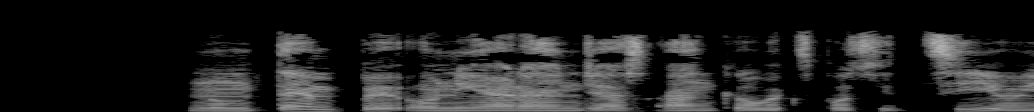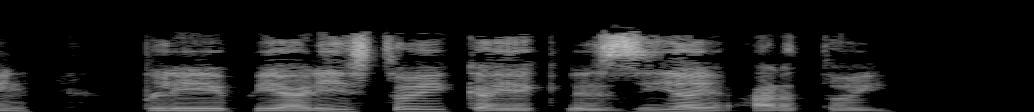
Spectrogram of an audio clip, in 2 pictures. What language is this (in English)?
Esperanto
